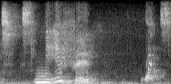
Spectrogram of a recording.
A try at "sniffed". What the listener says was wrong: no you should pronounce that t sound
